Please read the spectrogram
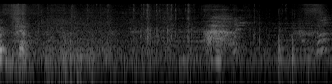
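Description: Cardboard box flaps and plastic-wrapped clothing rustling briefly as a shipping box is opened up, about two and a half seconds in, with a few faint handling clicks after.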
